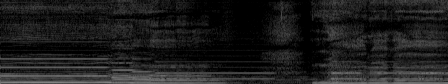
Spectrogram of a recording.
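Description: A man singing a slow ballad into a studio microphone, holding long notes. The pitch steps down about a second in, the note fades near three seconds, and a new note scoops up into a held tone just after.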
